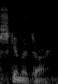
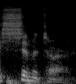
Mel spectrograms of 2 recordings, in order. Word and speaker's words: scimitar: they prefer but yes i call it a scimitar i know some people say scimitar i think scimitar sounds better so yes i pronounce the c in scimitar i've been mocked for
